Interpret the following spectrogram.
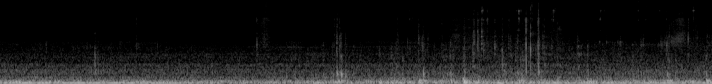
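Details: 2005 Citroën C5 driving on road: sharp, irregular short dull clacks over a low road rumble from a knocking steering rack.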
